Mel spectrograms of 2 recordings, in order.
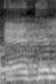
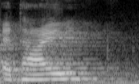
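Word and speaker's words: ethyl: तो कंफ्यूज नहीं होना, कहीं पर मैथिल भी हो सकता है या मिथाइल भी, तो बाकी स्पेलिंग सब वही है, बाकी पढ़ने का अलग तरीका हो जाता है, मैथिल या मिथाइल, एथिल या एथाइल, ओके।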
